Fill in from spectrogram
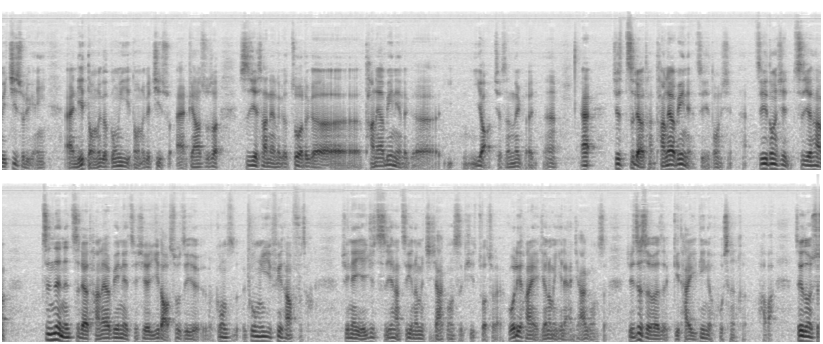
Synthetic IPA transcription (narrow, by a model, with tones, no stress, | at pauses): i˥nwe˥˧ɪt͡ɕi˥˧ʂu˥˩ə̰˩ɥɛ̰˧˥ni˥n | a̰˥˧ɪni˧˥t̪ʊ˨˩ŋna˥˩ɡə˩kʊ˥ŋi˥˩t̪ʊ˨˩ŋna˥˩ɡə˧t͡ɕi˥˧ʂu˥˩a̰˥˩ɪpi˨˩fʂwɔ˥ʂwɔ˥ | ʂɻ̩˥˧t͡ɕjɛ˥˧ʂɑ˥˧ŋnə˧na˥˩ɡə˩t͡swɔ˥˧na˥˩ɡə˩t̪ʰɑ˧˥ŋljɑ˥˧ʊp̬i˥ŋnd̪i˧˩na̰˥˩ɡə̰˩ | jɑ˥˩ʊt͡ɕjo˥˧ʂɻ̩˧˥˧na˥˩ɡə̰˩ə̰˥˩a˥˩ɪ | t͡ɕjo˥˧ʊʂɻ̩˥˧ʈ͡ʂɹ̩˥˩jɑ˧˥ʊt̪ʰt̪ʰɑ˧˥ŋljʊpi˥nd̪ə̰˨˩ʈ͡ʂɤ˥˩ɕjɛ˥t̪ʊ˥ŋɕḭ˨a˥˩ɪʈ͡ʂɤ˥˩ɕjɛ˥t̪ʊ˥ŋɕ̬i˧ʂɻ̩˥˧t͡ɕjɛ˥˧ʂɑ˥˩ŋ | ʈ͡ʂə˥nt͡sə˥˩ŋnə˧˥ŋt͡sɹ̩˥˩jɑ˧˥ʊt̪ʰɑ˧˥ŋljɑ˥˧ʊp̬i˥nd̪ə˨˩ʈ͡ʂɤ˥˩ɕjɛ˥i˧˥t̪ɑ̰˨˩ʊʂu˥˧ʈ͡ʂɤ˥˩ɕɛ̰˥kʊ˥ŋs̩˥˧kʊ˥ŋi˥˩fe˥ɪʈ͡ʂʰɑ˧˥ŋfu˧˩t͡sa˧˥ | swɔ˧˥i˧˩na˥˩jɛ˨˩t͡ɕjo˥˧ʊʂ̩˧ʂɻ̩˧˥jɛ˥˩ɑ˥˧ŋt͡sɹ̩˥˩o˧˥˦na˥˩ə˩t͡ɕi̥˧˥˩t͡ɕja̰˥kʊ˥ŋsɹ̩˥kʰə˧˥˩ḭ˨˩t͡swɔ˥˩ʈ͡ʂʰu˥la̰˧˥ɪə˩kwɔ˧˥le˥˩xɑ˧˥ŋjɛ˨˩t͡ɕo˥˧ʊna˥˩m˩˧˥ljɑ̰˧˥nt͡ɕja̰˥kʊ̰˥ŋsɹ̩˥swɔ˥˧i˧ʈ͡ʂɤ˥˩ʂ̬ɻ̩˧˥xo˧ʊ˥˩ke˨˩ɪt̪ʰa˥i˧˥t̪i˥˩ŋd̪ə˩xu˥˩ʈ͡ʂʰə̰˧˥ŋxɤ̰˧˥˦xɑ˧˥ʊba̰˧˥t͡sɤ˥˩ɕə˧t̪ʊ˥ŋɕi˧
